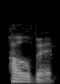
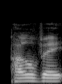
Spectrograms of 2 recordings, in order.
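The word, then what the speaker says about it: פרווה: Guess what it is, folks? Parve. Okay. Parve is the word. It originally comes from Hebrew, but the word is parve. That is just pronounced differently.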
